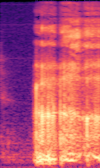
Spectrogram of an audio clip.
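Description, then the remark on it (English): A voice imitates the death rattle, a snore-like gurgling noise that is a symptom of overdose, a harsh, rough rumble that starts abruptly after a short quiet moment and continues loudly for about a second. “Choking sounds or a snore like gurgling noise, sometimes called the death rattle.”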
